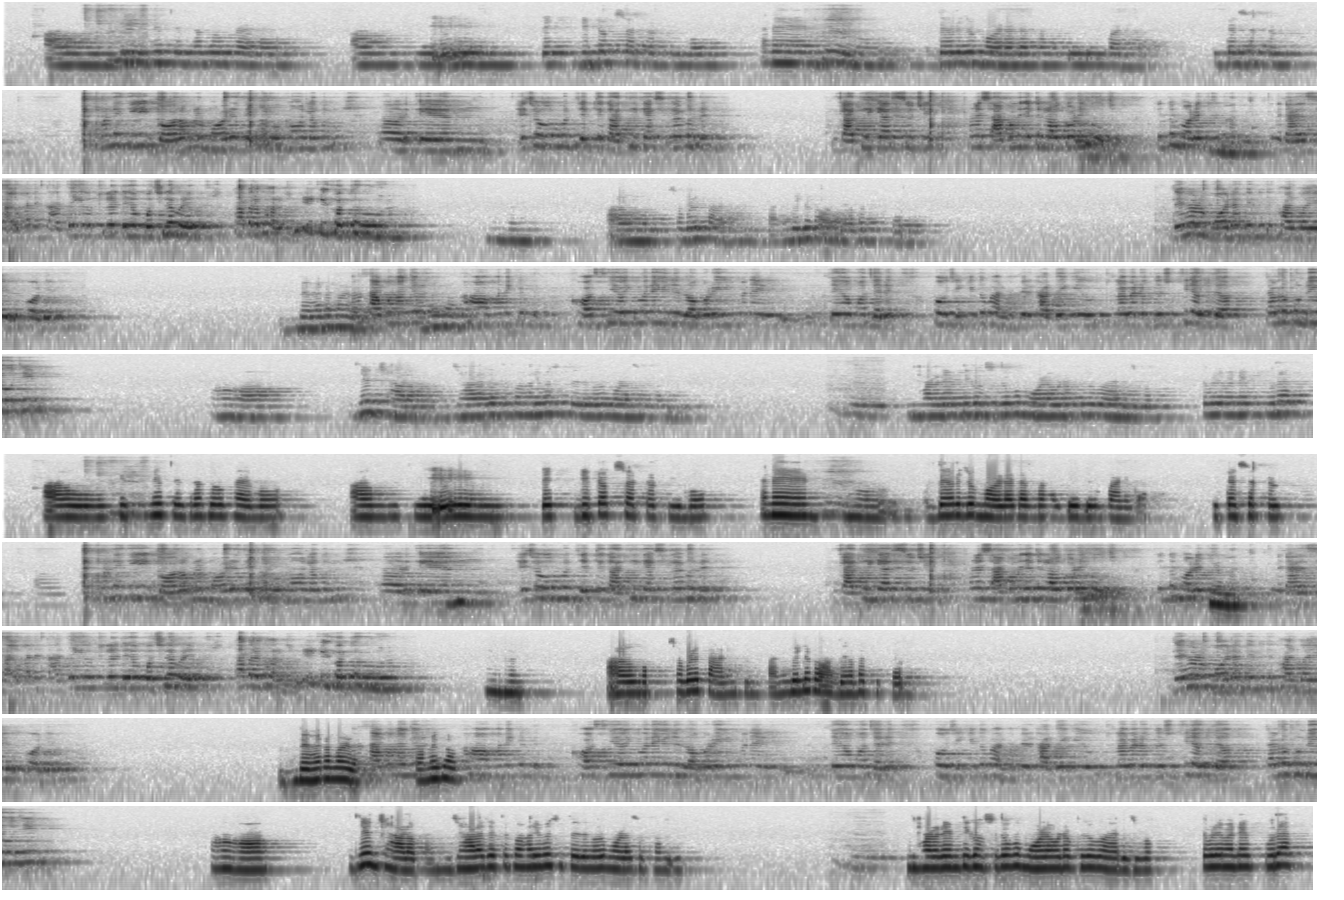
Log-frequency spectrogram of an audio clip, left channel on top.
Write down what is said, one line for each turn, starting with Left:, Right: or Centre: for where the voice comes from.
Right: ଆଉ
Left: ହୁଁ
Right: କିସମିସ ଏଗୁରା ସବୁ ଖାଇବ? ଆଉ ଯେ ଏଇ ଡିଟକ୍ସ ୱାଟର ପିଇବ। ମାନେଁ
Left: ହୁଁ
Right: ଦେହରୁ ଯୋଉ ମଇଳାଟା ବାହାରି ଯାଉଛି ଯୋଉ ପାଣିିବା ଡିଟକ୍ସ ୱାଟର।
Left: ମାନେ ଏଇ ଗରମରେ ମଇଳା ଦେହରୁ କଣ ଲାଗୁନି। ହଁ ଏ
Right: ହୁଁ
Left: ଏ ଯୋଉ ମାନେ ଯେତେ ଗାଧେଇକି ଆସିଲା ପରେ ଗାଧୋଇକି ଆସୁଛି ମାନେ ସାବୁନ ଯେତେ ଲଗଡି ହଉଛି କିନ୍ତୁ ମୋରେ କିଛି
Right: ହୁଁ
Left: ଭାବୁନି। କିନ୍ତୁ ମାନେ ଗାଧେଇକି ଉଠିଲେ ଦେହ ପୋଛିଲା ବେଳକୁ ତାପରେ ଭାବୁଛିି ଏ କି କଥା କହୁନ?
Right: ହୁଁ ହୁଁ ଆଉ ସବୁବେଳେ ପାଣି ପିଇ ପାଣି ପିଇଲେ ଦେହ ଟା ଠିକ ରହିବ।
Left: ଦେହର ମଇଳା କେମିତି ବାହାର କରିବି?
Right: <inaudible>
Left: ମାନେ ସାବୁନ ଆଗରେ
Right: ତମେ ଖାଉ
Left: ହଁ ମାନେ କି ଘସି ହଉକି ମାନେ ରଗଡି ହଉ ମାନେ ଦେହ ପଚାରେ? ହଉଛି କିନ୍ତୁ ଭାବରେ ଗାଧେଇକି ଉଠିଲା ପରେ ଶୁଖି ଯାଉଛି ଦେହ ତାପରେ କୁଣ୍ଡେଇ ହଉଛି।
Right: ହଁ ହଁ ଯୋଉ ଝାଳ ପାଇଁ ଝାଳ ଯେତେ ବାହାରିବ ସେତେ ଦେହରୁ ମଇଳା ସଫା ହେଇଯିବ।
Left: ହୁଁ
Right: ଝାଳରେ ଏମିତି ଘଷିଦବ ମଇଳା ଗୁଡା ପୁରା ବାହାରିଯିବ ସେତଭଳି ମାନେ ପୁରା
